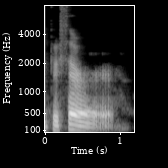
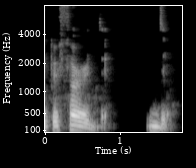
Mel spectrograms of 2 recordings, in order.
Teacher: Number 11, we say prefer. The R sound is a voiced consonant, which means that it vibrates in the vocal cords. So we say preferred, d, a D sound.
